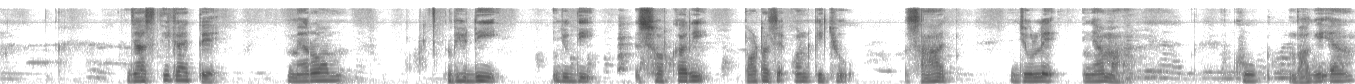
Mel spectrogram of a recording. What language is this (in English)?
Santali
